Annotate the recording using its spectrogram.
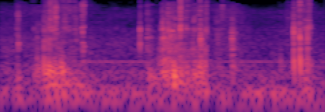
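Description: A metal spoon scraping and sliding under rows of soft buns, in two swishing strokes about a second apart.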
